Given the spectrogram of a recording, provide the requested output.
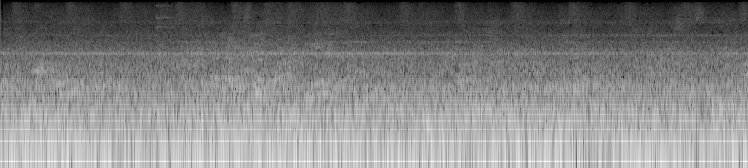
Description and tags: Subway Inside Train Noise
field-recording, inside, train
